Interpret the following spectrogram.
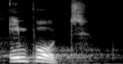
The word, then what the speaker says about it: import: example the word UT becomes a noun if accent is on the first syllabus in the words import IM and put so it has a uh two syab word first is M and the second is put so the accent is on IM so the we need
